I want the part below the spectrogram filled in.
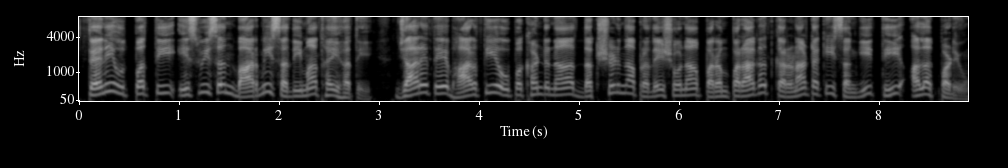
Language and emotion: Gujarati, neutral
